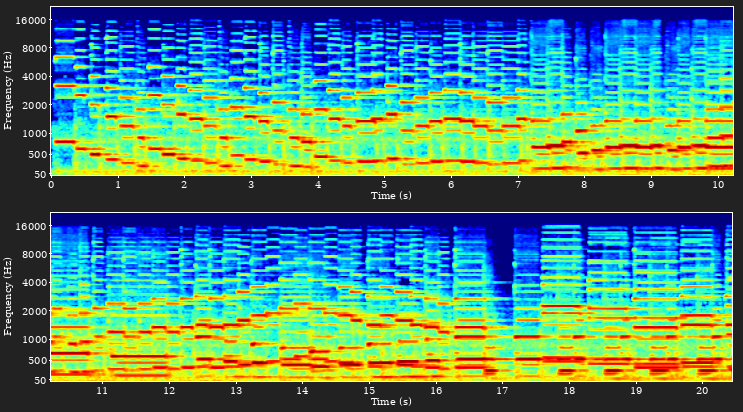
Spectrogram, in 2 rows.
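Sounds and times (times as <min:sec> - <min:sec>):
organ playing Gedeckt and Principal stops: 0:00.0 - 0:20.4.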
